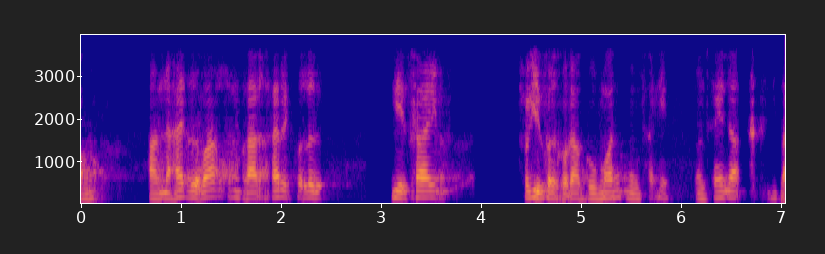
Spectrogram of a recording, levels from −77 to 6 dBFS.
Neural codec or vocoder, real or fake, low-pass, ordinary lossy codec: codec, 16 kHz, 1 kbps, FunCodec, trained on Chinese and English, 50 frames a second; fake; 3.6 kHz; none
